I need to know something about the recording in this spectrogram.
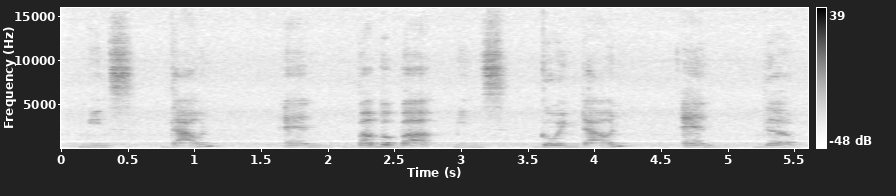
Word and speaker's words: baba: a sentence and it's just made of one syllable which is ba so it goes it means going down baba means down and bababa means going down and the ba at the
